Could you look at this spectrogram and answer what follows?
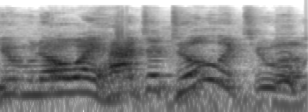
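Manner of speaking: very loud, big, high cartoon character shout. A voice actor, asked for a meme, says it as the character: Eggman voice. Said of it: "Make Eggman send".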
